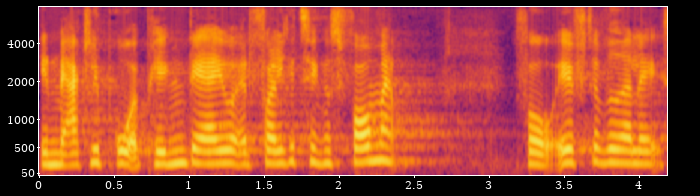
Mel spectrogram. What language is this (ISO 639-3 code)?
dan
